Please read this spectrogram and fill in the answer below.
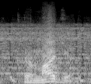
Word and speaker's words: Curmudgeon: Curmudgeon rhymes with bludgeon.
